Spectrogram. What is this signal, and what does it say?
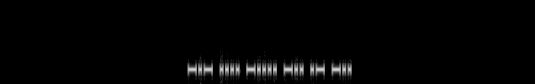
Morse code, heard as a keyed tone, about 46 wpm, 700 Hz. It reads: KH6DAD
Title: DXCC-100 Call Signs - 6 Characters - 45wpm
